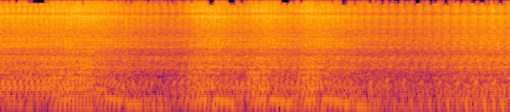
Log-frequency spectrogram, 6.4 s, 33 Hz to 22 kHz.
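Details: VW T2 Bay Window campervan, air-cooled carbureted flat-four, first start after refitting the engine with a replaced gearbox bellhousing: busy but even idle with a steady beat and no knocks or stumbles; the engine sounds healthy.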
